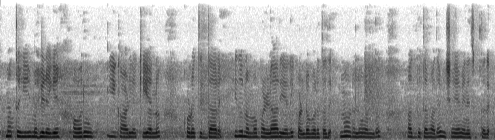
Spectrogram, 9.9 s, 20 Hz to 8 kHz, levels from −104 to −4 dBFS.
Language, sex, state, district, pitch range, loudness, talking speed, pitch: Kannada, female, Karnataka, Bellary, 215-240 Hz, -16 LUFS, 105 wpm, 225 Hz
